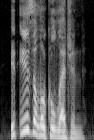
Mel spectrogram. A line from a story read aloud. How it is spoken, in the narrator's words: Mona snaps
